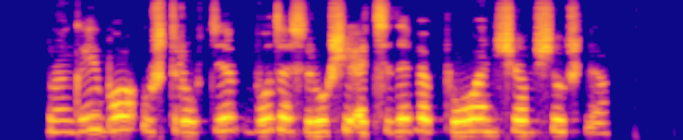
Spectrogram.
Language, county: Lithuanian, Vilnius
